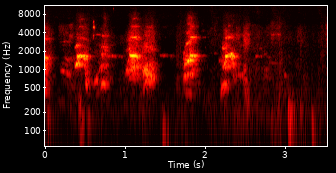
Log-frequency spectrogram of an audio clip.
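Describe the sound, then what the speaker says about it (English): Several dogs moving around indoors give a string of short yips and whimpering barks in uneven bursts, close and moderately loud, with small thumps of movement between them and no speech. "I think my assistant is moving dogs about."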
